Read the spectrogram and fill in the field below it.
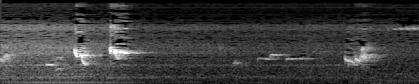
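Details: Recording of a straw-headed bulbul for training songbirds: a low rumble at the start, then two loud liquid whistled notes, soft warbles, and a short rising phrase at the end.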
